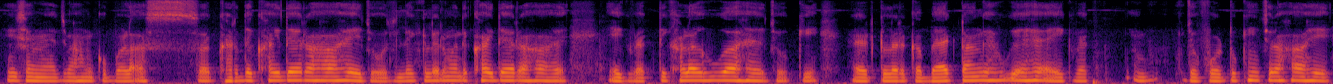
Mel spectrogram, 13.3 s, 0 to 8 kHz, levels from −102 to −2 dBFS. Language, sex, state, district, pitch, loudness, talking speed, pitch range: Hindi, male, Uttar Pradesh, Budaun, 135 Hz, -36 LUFS, 175 wpm, 125-140 Hz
